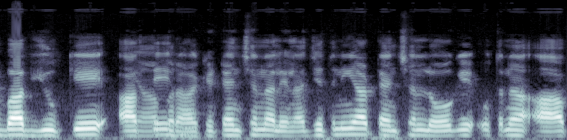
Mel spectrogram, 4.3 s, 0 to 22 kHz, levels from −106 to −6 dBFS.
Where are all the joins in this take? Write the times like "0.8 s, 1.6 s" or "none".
1.2 s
